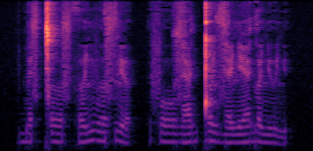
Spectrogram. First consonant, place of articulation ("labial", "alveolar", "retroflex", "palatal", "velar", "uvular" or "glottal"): labial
